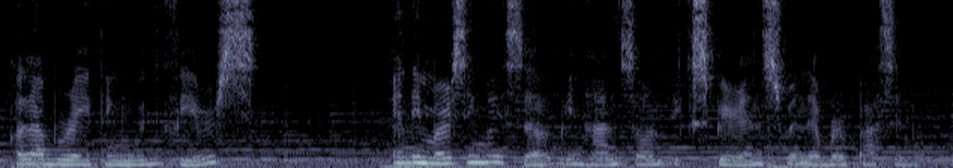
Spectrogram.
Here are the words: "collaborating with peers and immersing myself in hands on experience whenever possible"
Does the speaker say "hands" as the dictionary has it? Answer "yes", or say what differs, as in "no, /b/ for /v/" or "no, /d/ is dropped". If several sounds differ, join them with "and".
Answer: no, /s/ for /z/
